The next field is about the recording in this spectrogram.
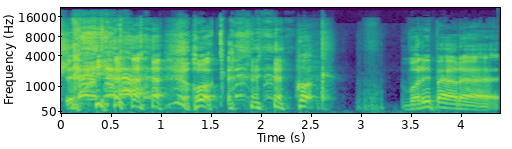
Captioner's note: laughs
